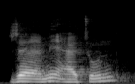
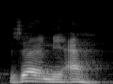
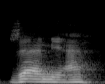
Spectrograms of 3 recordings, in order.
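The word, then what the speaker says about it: جامعة: Y en la omisión, miren, yo digo jami'atun, aquí pronunciando doble damma, o bien por el punto y el paro sería jami'ah, jami'ah. ¿Qué hago yo? Omito la ta marbota.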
